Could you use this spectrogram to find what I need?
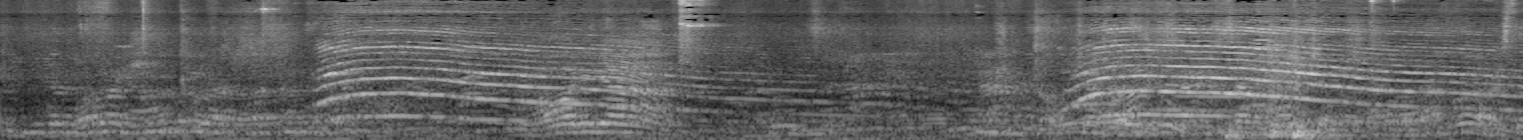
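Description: A young man sings loudly and with feeling close by.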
